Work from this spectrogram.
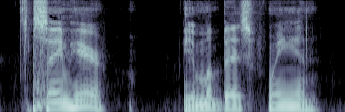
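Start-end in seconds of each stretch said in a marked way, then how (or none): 1.4-2.4 mock childlike voice, higher pitched. Telling the other speaker they are a best friend: put-on toddler voice. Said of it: "Why you say it like a toddler?".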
